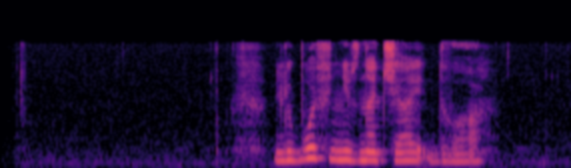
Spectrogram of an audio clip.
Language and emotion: Russian, neutral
